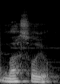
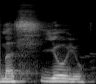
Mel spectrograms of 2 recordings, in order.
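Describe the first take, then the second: First: The i and o vowels merge into yo. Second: The i and o vowels are pronounced separately. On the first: The speaker calls it right. "On va faire Masoyo" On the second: The speaker calls it wrong. "On peut pas dire Masioyo"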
